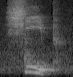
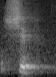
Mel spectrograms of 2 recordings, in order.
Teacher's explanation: Oveja es sheep, una i larga. Barco es ship, una i bien cortita.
